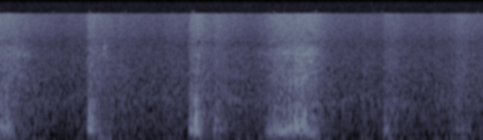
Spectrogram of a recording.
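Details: Darcy, a male pet cat, snoring while asleep: soft breathy rasps recurring about once a second, some with a faint wheezy tone, over quiet room background.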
